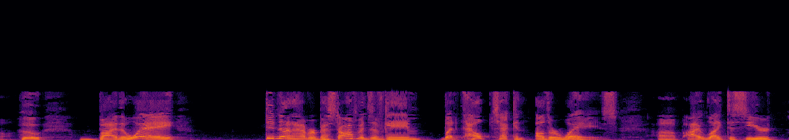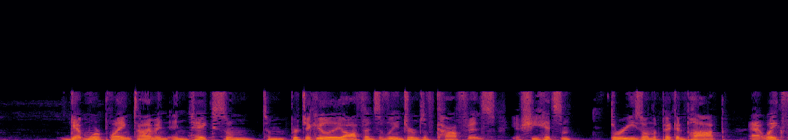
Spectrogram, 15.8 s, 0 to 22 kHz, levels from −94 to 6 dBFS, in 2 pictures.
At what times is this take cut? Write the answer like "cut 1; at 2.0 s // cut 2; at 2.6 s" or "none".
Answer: cut 1; at 10.7 s // cut 2; at 12.9 s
